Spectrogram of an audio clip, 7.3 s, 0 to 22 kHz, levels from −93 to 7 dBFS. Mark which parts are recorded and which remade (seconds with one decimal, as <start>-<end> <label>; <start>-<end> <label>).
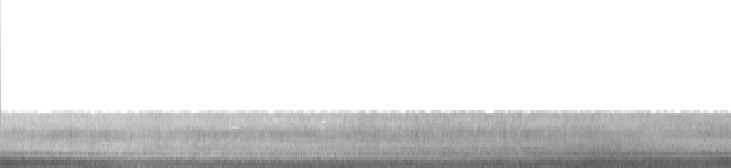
0.0-3.4 remade; 3.4-5.2 recorded; 5.2-7.3 remade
